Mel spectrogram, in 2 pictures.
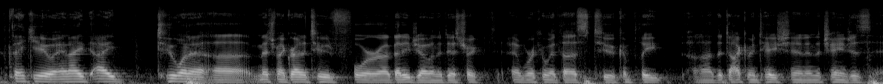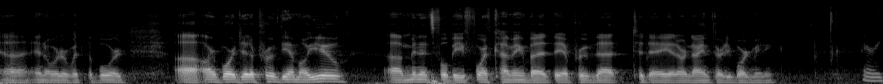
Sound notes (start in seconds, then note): none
